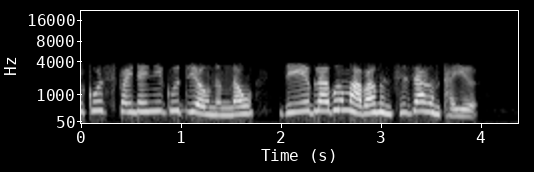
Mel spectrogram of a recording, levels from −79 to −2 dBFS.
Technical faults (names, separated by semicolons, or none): none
